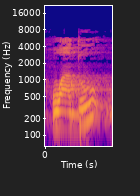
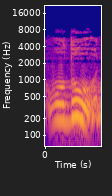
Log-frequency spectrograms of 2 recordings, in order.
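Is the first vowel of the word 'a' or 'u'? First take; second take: a; u. First: The first vowel is an open 'a' sound. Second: The first vowel is a rounded 'u' sound. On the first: It refers to the water used for ablution. "bisa dibaca wadu, wa yang di fathah" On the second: It refers to the act of performing ablution. "dibaca wudu dengan wawu yang di dhammah"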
